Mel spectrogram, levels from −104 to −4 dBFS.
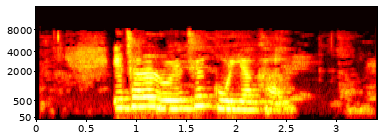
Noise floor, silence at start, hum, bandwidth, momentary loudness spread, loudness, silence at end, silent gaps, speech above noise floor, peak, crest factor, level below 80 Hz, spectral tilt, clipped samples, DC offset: -34 dBFS; 0.3 s; none; 8.2 kHz; 19 LU; -13 LUFS; 0.8 s; none; 20 dB; -2 dBFS; 14 dB; -62 dBFS; -3 dB/octave; under 0.1%; under 0.1%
